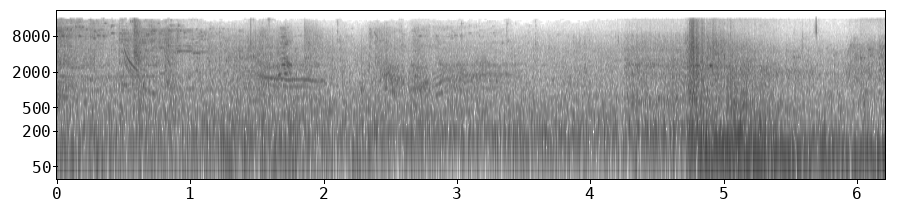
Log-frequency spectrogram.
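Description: Tank and artillery fire rumbles through a Men of War Assault Squad 2 battle with T23 and M6 heavy tanks, a constant booming din of distant shots and mechanical clatter, swelling louder near the end.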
